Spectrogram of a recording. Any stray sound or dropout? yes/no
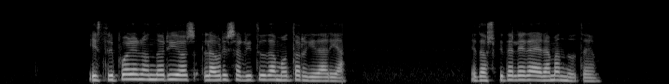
no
